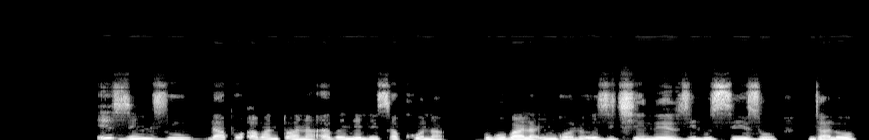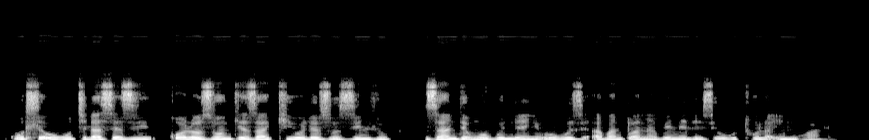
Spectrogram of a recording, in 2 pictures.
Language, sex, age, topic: North Ndebele, female, 36-49, education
